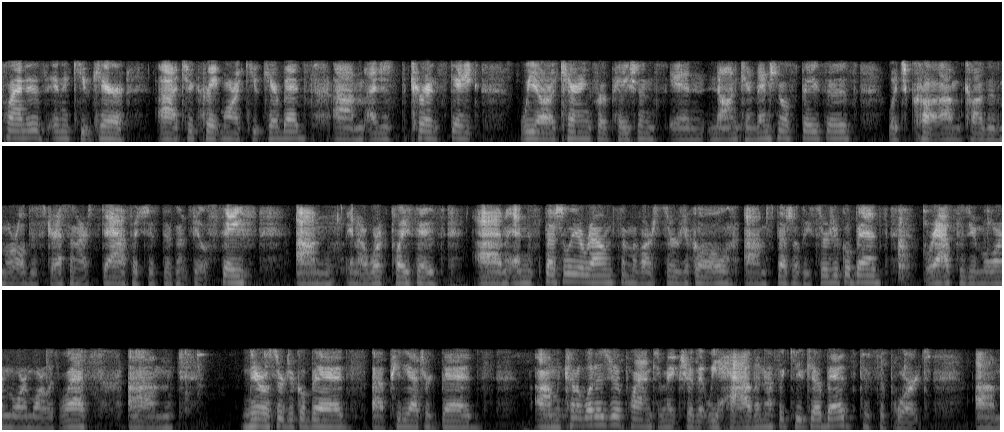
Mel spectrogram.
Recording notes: Health care professionals participated in a telephone town hall.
